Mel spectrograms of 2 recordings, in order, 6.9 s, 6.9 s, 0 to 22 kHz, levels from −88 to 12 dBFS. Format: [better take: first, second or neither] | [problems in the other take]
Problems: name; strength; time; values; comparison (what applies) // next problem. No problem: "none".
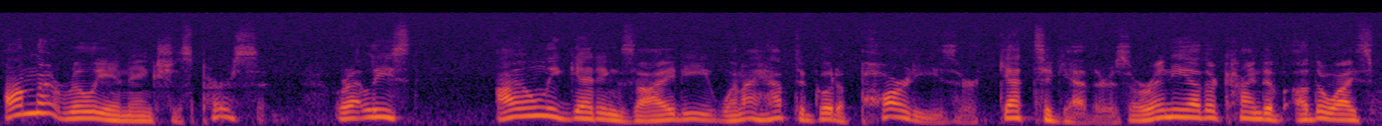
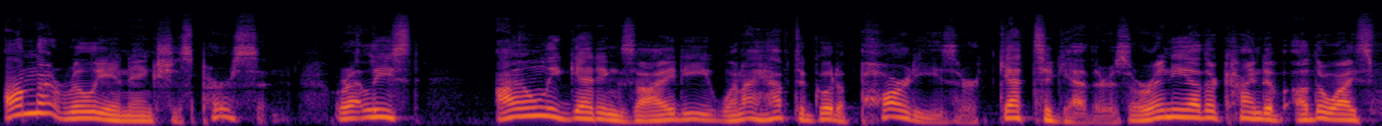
second | hiss; faint; throughout; 25 dB below the speech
